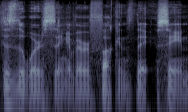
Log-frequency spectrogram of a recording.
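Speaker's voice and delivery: very quiet whisper. Retelling what Dan whispered during a showcase: imitating Dan's whisper. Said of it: "Dan turned to whisper me".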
